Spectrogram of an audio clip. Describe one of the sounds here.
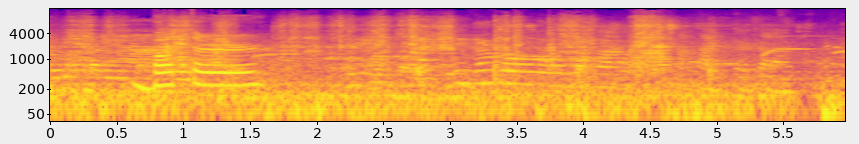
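A wooden spatula scrapes across a metal pan.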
